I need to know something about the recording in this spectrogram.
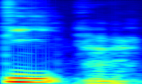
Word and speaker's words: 提: Okay, so it's pronounced di, di.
